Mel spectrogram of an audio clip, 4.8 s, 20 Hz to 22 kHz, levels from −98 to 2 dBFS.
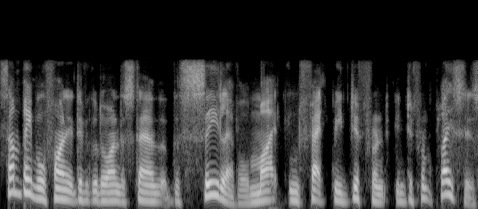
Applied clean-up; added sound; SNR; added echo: neural mask model Resemble Enhance denoiser.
